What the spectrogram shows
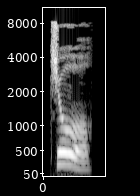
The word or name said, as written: jule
